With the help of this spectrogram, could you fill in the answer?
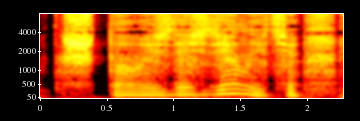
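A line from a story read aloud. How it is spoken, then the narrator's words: Barely audible question. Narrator (Russian): еле слышно спросила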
